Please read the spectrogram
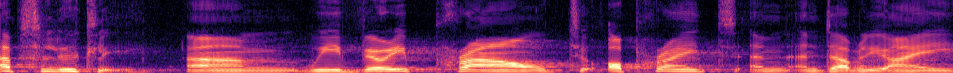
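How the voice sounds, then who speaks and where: Speaking at a fairly slow pace, a woman at a medium pitch shows ordinary pitch variation and big swings in loudness. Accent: strong South African. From South Africa, rural farm. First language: Afrikaans. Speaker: mining company executive. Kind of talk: onstage interview. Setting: stage at business luncheon with audience. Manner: halting, with many fillers.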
